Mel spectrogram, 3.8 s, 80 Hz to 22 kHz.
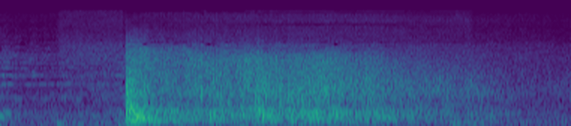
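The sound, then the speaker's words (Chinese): A burst of gunfire in a staged scene: one sharp, loud crack at once swells into a dense crackling roar that slowly fades over a few seconds. “一串来自黑暗最深处的子弹击中了一个年仅15岁的小号兵。”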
